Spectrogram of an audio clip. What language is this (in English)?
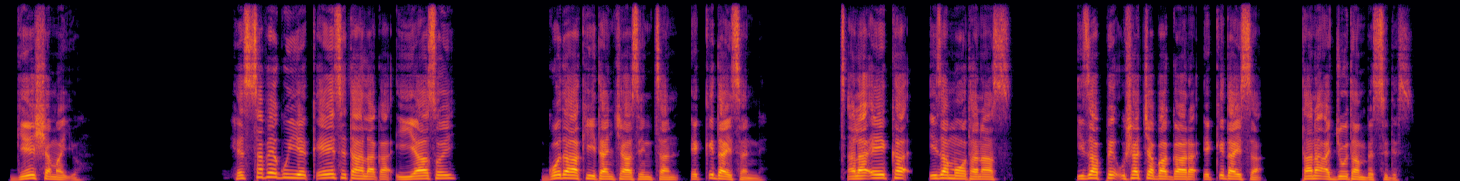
Gamo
